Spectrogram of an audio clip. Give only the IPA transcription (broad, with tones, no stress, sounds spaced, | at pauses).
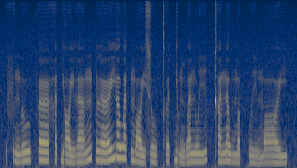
f ɪ˨˩ ŋ l uː˨ pʰ œː˨ h ɐ˨ t̚ j ɔː˨˩ j l ɐ˨˥ ŋ | l œː˨˥ j ɐ˥ w ɐ˧ t̚ m ɔː˨˩ j s uː˨˩ kʰ ɵ˨˥ t̚ j ʊ˨˩ ŋ w ɐ˧ n w iː˨˥ p̚ kʰ ɐ˨˧ n ɐ˨ w m ɐ˨ p̚ kʷ iː˨˩ m ɔː˨ j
